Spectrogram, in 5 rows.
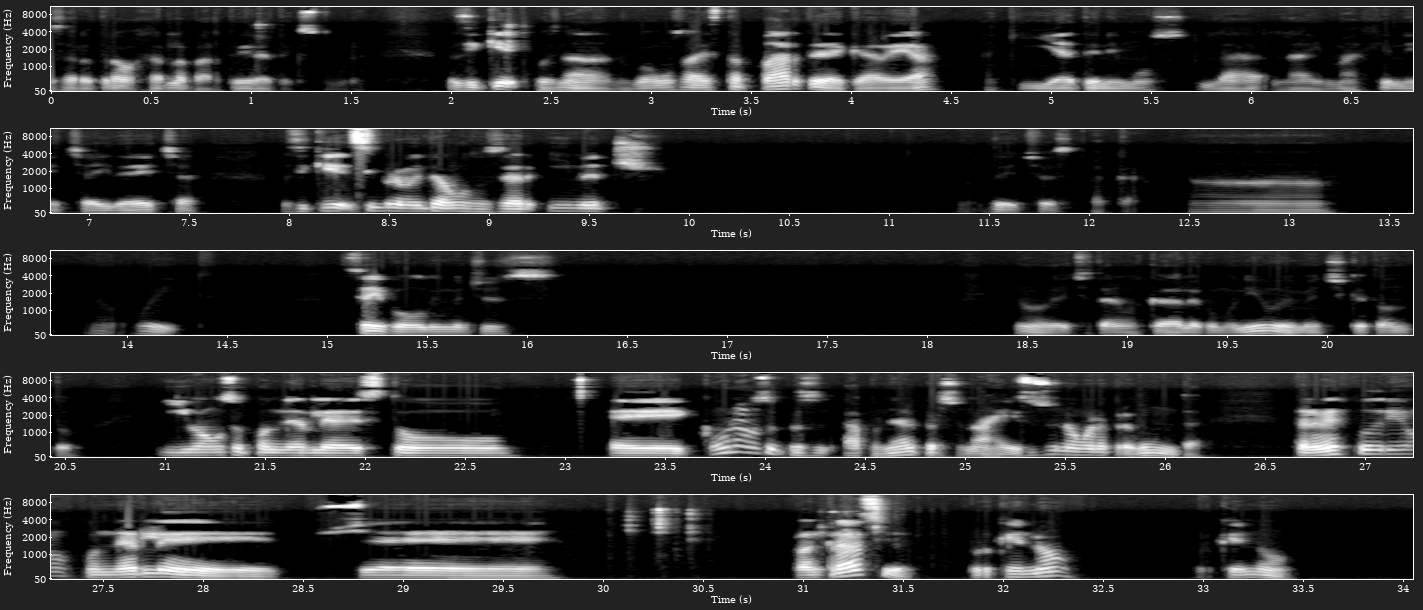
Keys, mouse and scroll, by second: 0.0-0.5 scroll down 4, 0.9-1.2 scroll up 2, 1.4 scroll down 2, 2.0 shift+middle click, 2.7 shift+middle click, 3.0 shift+Tab, 9.3 click, 19.9 click, 21.9 click, 30.7-32.3 typing.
